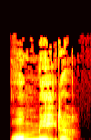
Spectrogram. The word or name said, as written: rummeter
